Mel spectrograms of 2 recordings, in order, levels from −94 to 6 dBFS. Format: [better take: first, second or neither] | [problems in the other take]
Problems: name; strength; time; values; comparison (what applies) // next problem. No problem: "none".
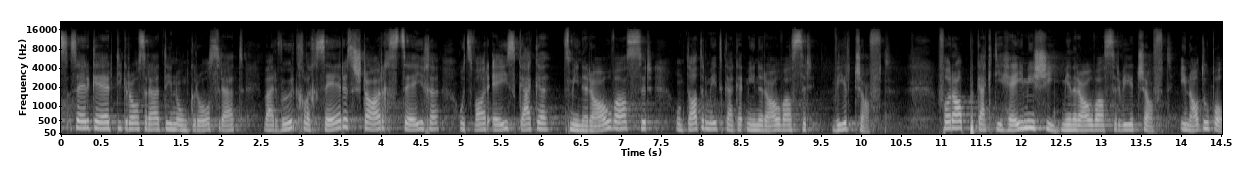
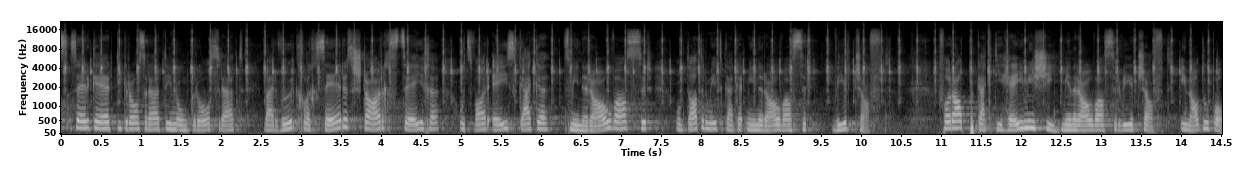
first | background sound (Clock); 18 dB below the speech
